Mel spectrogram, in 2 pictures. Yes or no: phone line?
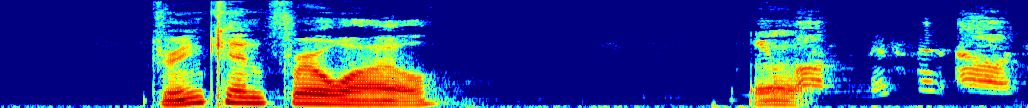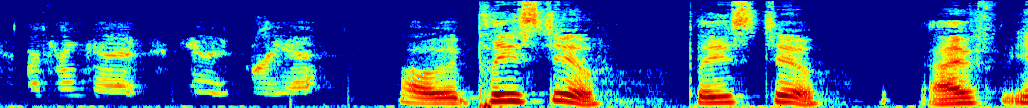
yes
